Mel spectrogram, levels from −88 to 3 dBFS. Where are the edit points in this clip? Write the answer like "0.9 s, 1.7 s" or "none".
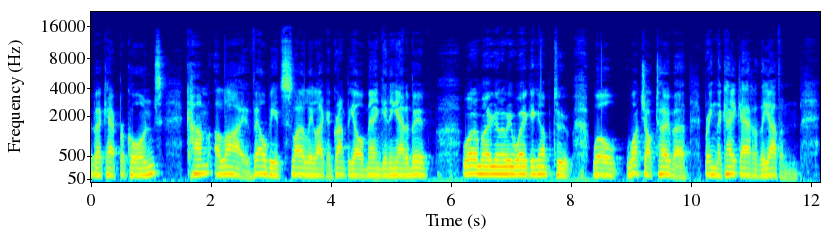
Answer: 8.3 s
